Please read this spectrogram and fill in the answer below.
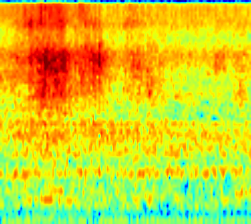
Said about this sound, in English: let me rinse this with some water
